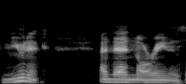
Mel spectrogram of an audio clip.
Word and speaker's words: Munich: And I was like, wait, it's Munich.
